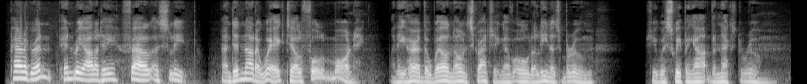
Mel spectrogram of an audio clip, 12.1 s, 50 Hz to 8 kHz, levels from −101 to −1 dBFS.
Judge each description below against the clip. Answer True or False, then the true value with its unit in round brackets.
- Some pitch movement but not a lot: False (6.2 semitones)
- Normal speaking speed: True (150 wpm)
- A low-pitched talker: True (115 Hz)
